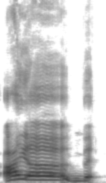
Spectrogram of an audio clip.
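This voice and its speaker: A woman with a high-pitched voice reads a story aloud in an informal, theatrical way. Her intonation swings widely, and her delivery is giggly, slipping easily between reading and banter. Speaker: co-reader on a fan fiction reading channel. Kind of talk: informal fan fiction read-aloud with banter.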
